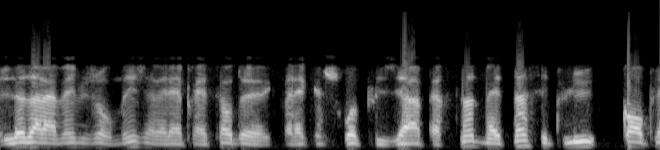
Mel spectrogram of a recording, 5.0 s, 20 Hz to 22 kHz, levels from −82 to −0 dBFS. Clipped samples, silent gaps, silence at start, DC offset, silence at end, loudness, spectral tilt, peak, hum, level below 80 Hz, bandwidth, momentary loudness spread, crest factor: under 0.1%; none; 0 s; under 0.1%; 0 s; -20 LUFS; -6 dB/octave; -4 dBFS; none; -66 dBFS; 11 kHz; 8 LU; 16 dB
